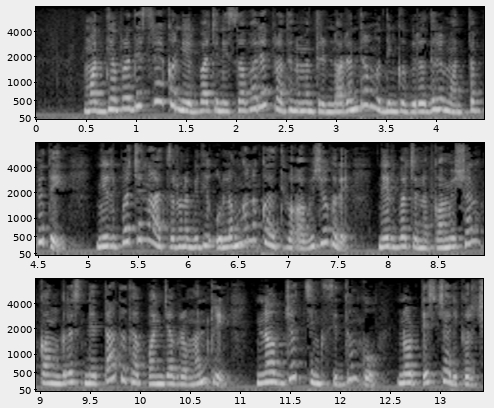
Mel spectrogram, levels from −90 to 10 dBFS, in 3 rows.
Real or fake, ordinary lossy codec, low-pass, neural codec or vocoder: real; none; none; none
